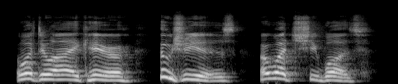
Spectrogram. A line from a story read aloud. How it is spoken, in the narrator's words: he cried passionately, and he knew it was not his old self speaking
